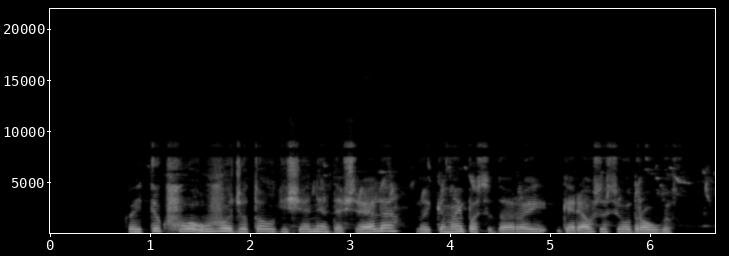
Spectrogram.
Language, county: Lithuanian, Marijampolė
